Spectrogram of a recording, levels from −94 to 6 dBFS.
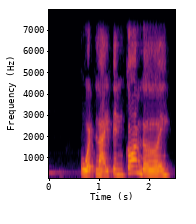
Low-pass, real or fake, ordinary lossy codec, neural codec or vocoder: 7.2 kHz; fake; none; codec, 16 kHz, 8 kbps, FunCodec, trained on LibriTTS, 25 frames a second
